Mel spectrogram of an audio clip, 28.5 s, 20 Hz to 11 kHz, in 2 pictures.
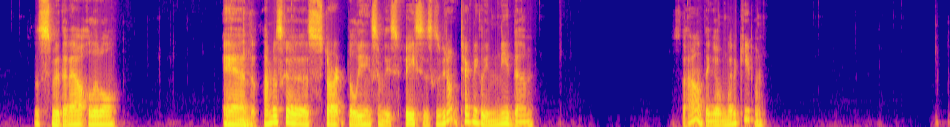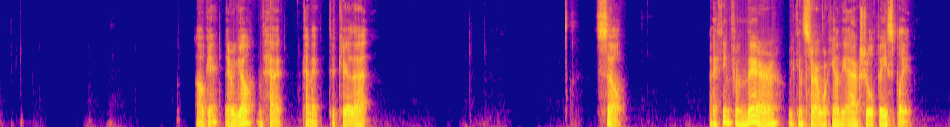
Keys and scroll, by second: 1.4 Tab, 2.3 alt+z, 3.4 3, 12.7 x, 13.8 Tab, 14.3 alt+z.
